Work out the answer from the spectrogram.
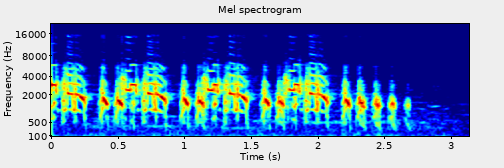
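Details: Begging from grey francolin chicks (dakhni irani teetar) during feeding: a rapid, steady series of harsh squawking notes, about two per second, fading out near the end.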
